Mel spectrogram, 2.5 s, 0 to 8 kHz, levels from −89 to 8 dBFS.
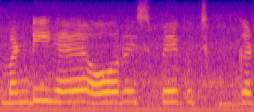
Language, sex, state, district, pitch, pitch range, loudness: Hindi, male, Rajasthan, Jaisalmer, 285 Hz, 275-290 Hz, -13 LUFS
